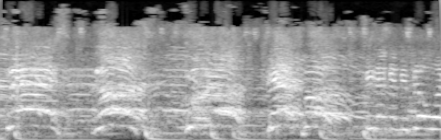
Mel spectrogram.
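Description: A crowd of men shouting and yelling together over a hip-hop beat, with repeated deep bass kicks under the voices.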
